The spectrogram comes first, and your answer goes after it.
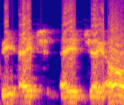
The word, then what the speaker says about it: Bhajo: The album is called Bhajo Ma, B-H-A-J-O. It's pronounced Bhajo in Hindi, and that means remembrance.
